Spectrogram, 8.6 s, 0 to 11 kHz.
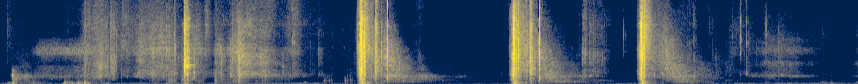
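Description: Three shots from a Stoeger M3000 semi-automatic 12-gauge shotgun fired at a passing duck, the second and third each about a second and a half after the one before. Rustling and a lighter knock come before the first shot.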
